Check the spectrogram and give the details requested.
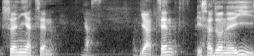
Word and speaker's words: Sun Yat-sen: En français, son surnom se prononce Yatsen. Sun Yat-sen.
